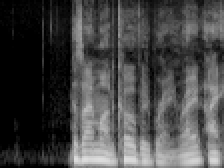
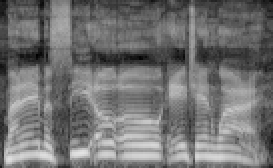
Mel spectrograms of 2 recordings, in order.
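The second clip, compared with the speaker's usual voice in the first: high, slow letter-by-letter mock spelling; muddled spelling out; 8 semitones higher, slower than usual. Groggy patient spelling his name to the doctor, slow and muddled. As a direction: draw the letters out up high, playing befuddled. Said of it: "I start spelling out my name wrong".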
